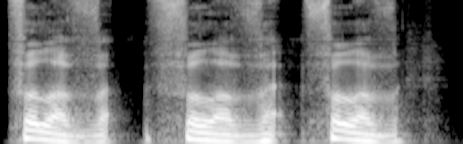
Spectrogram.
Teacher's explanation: I'm not stressing the word of I'm stressing the word full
